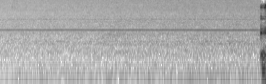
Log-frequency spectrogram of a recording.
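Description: A steady faint high-pitched whine, one constant tone with a light hiss beneath it, left in the recording during a pause in speech.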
